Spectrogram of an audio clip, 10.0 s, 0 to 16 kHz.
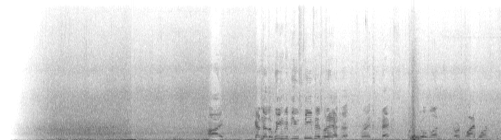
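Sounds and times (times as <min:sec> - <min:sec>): tyres hissing on wet road: 0:00.4 - 0:10.0.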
